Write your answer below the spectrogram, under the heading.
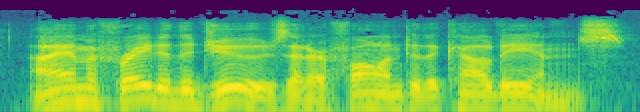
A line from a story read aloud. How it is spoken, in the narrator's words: the king replied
